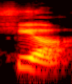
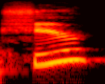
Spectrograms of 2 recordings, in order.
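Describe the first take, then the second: First: "here" said Southern, as "hee-ah"; Southern pronunciation. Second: Said in the usual way. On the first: Shown as a demonstration. Child showing mother's worried talk, Southern "here" as "hee-ah". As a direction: drop the r in "here" in a Southern accent. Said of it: "talking Southern style". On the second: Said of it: "Instead of saying".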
